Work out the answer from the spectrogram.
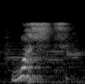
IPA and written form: wɒʃt (washed)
